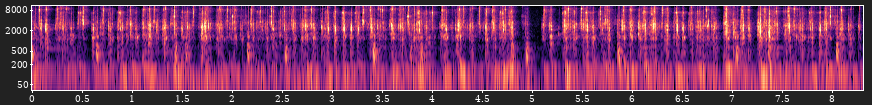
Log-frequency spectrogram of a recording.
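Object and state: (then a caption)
Plastic mechanical keyboard. Fingertips type steadily on a backlit plastic mechanical keyboard with clicky green switches. The result is a dense, continuous stream of sharp, bright clicks that decay quickly, over a low hum.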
